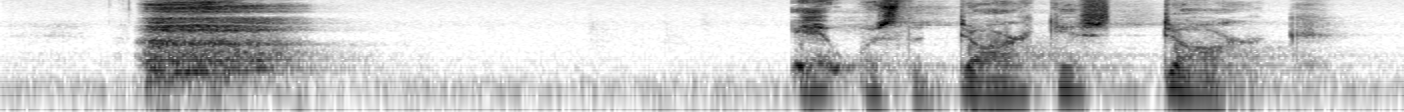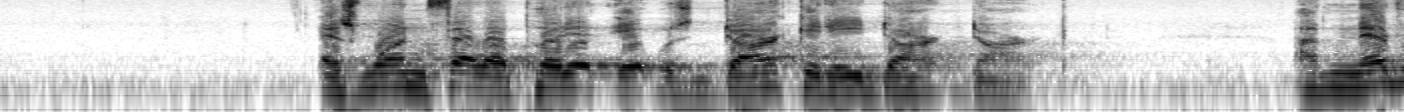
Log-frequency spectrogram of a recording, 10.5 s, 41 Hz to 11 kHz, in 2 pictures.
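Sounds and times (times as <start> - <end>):
person gasping for breath in the dark: 0.5 - 1.4
speech: 3.0 - 5.0, 6.4 - 9.2, 10.1 - 10.5.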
